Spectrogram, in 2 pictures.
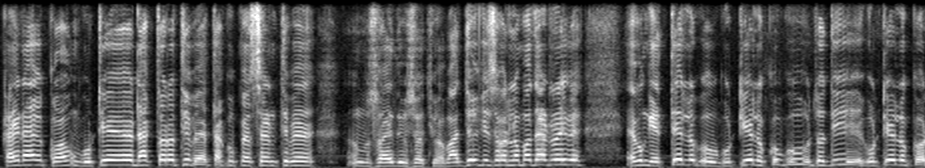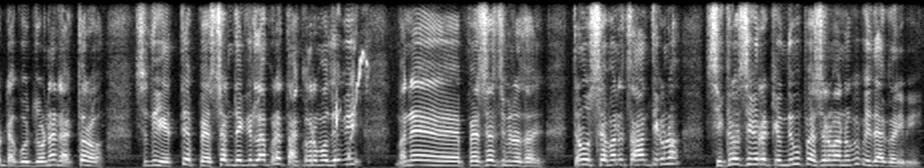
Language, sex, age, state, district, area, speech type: Odia, male, 60+, Odisha, Koraput, urban, spontaneous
